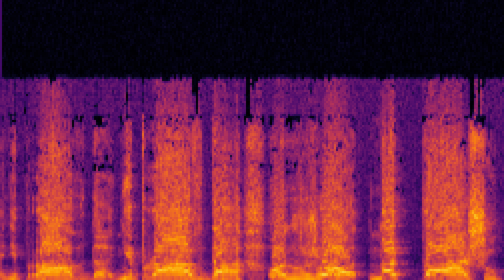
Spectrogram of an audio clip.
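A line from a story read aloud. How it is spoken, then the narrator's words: Shouting. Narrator (Russian): кричала она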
